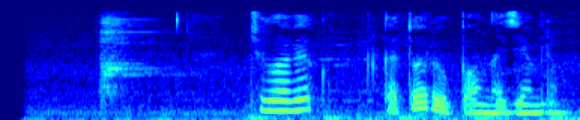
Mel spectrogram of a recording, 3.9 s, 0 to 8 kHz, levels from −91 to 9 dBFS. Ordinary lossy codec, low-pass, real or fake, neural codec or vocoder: MP3, 24 kbps; 7.2 kHz; real; none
